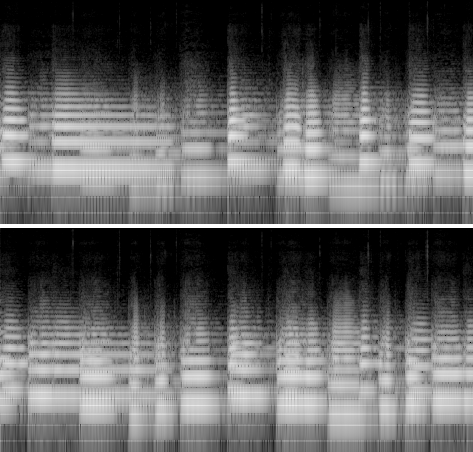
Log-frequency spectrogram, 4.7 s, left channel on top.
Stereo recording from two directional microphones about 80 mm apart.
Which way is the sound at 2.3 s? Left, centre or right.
Left.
